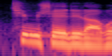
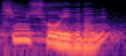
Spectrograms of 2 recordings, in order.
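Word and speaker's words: תמשל: 근데 팀쉘은 존 스타인백이 어디서 팀쉘이라고 읽었는지 모르지만 히브리 원문에는 팀숄이거든요.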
